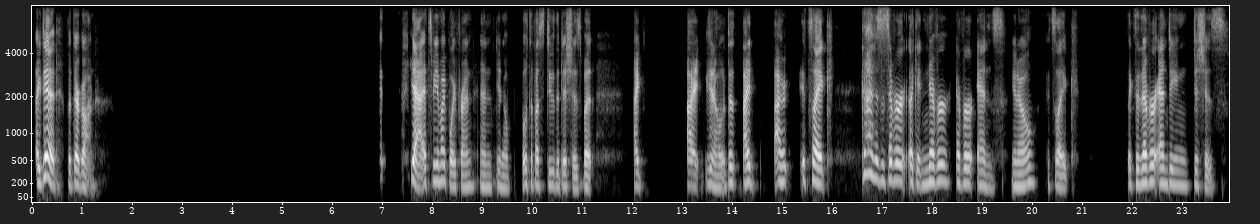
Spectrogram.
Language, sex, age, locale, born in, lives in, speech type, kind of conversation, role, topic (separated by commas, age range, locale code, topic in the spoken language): English, female, 55-59, en-US, United States, United States, conversation, advice, user, How can I be more mindful during my least present moments?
